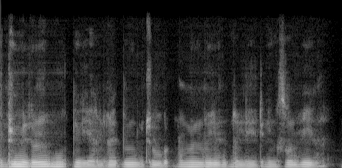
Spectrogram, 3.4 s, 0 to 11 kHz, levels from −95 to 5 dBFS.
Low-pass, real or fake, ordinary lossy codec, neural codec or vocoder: 9.9 kHz; fake; none; autoencoder, 22.05 kHz, a latent of 192 numbers a frame, VITS, trained on one speaker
